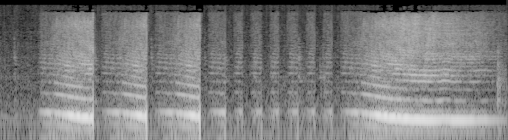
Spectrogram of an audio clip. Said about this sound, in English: let's let them cars go back around the track for the Triple I Sports Cards Incorporated NASCAR Corner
